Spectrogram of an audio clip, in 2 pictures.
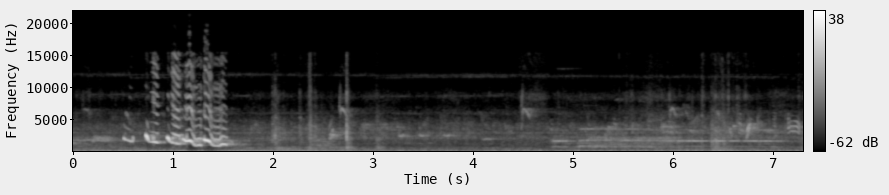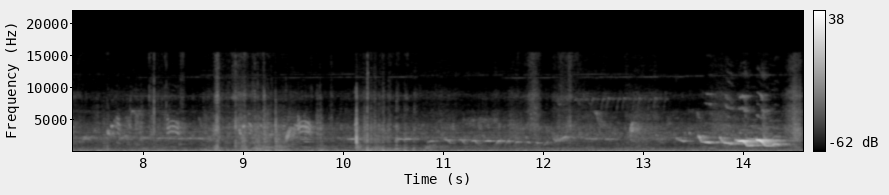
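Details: Black-naped oriole, called yellow-headed and fierce, gives two separate bursts of grating, descending nasal notes, one at the start and one at the end. Quiet faint chirps, ticks and a thin whistle fill the long gap between.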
